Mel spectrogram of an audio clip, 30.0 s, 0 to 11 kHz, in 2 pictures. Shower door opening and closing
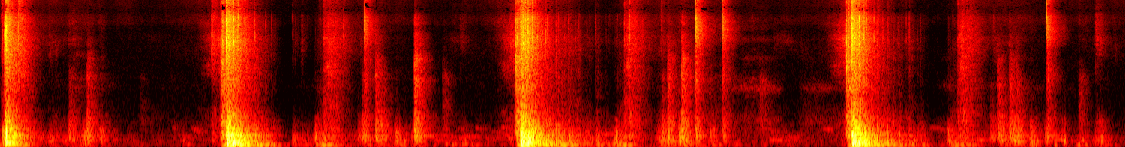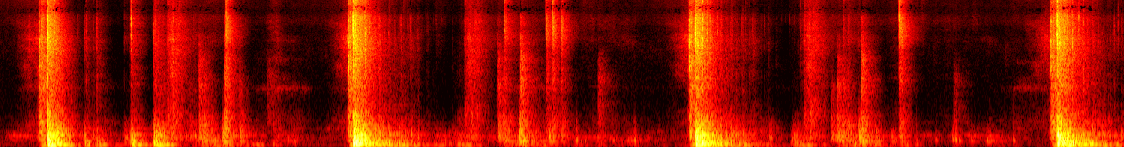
19.6s 20.4s

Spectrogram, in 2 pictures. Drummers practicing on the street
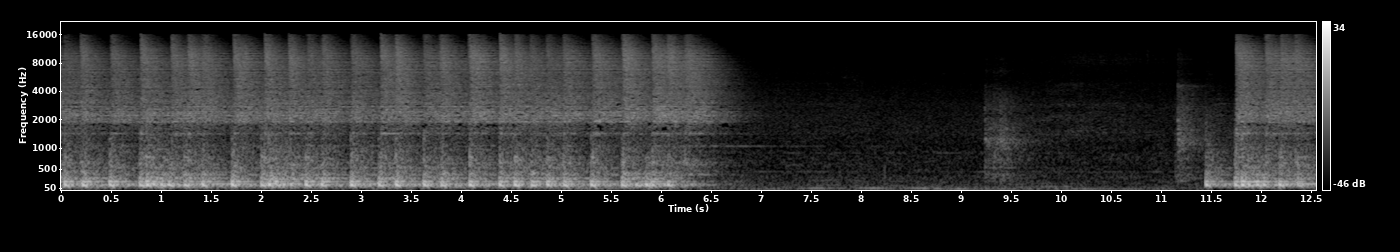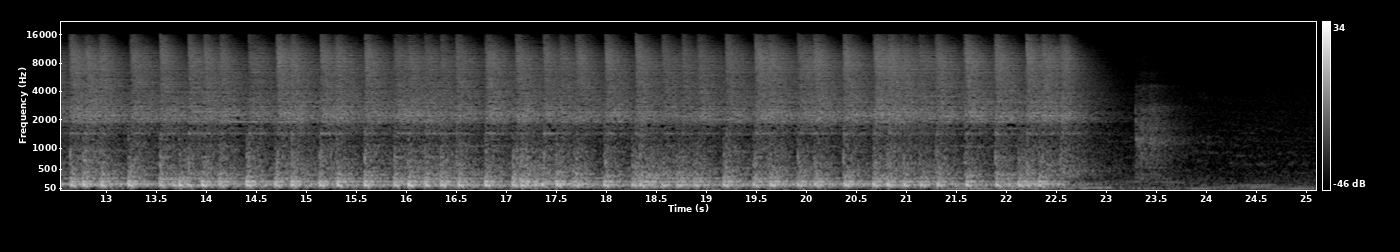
0.0s 6.8s, 11.2s 23.8s

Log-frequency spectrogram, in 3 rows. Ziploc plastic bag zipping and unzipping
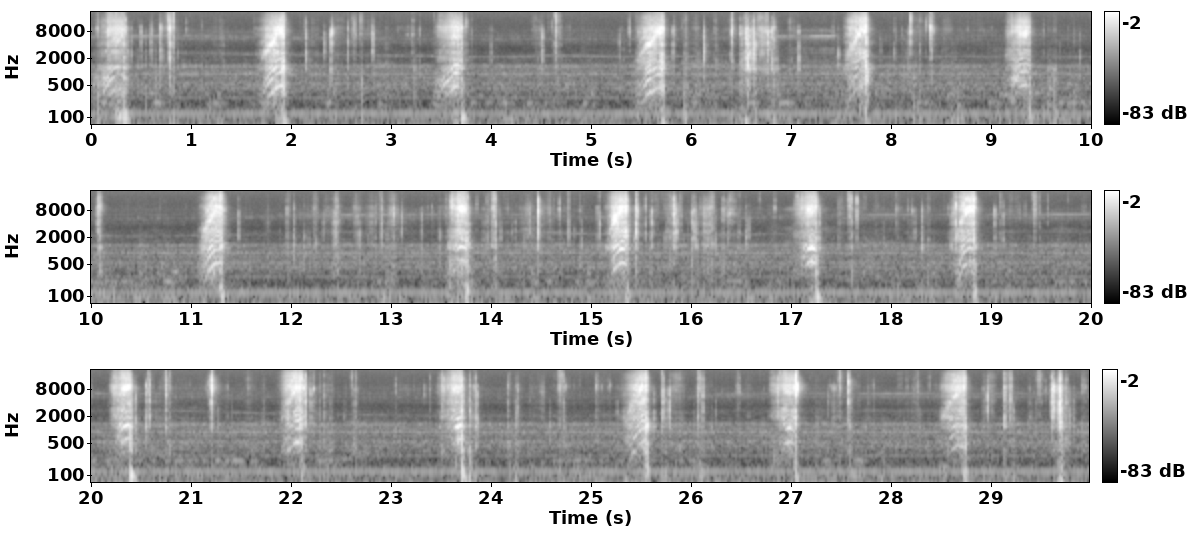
5.4s 6.9s

